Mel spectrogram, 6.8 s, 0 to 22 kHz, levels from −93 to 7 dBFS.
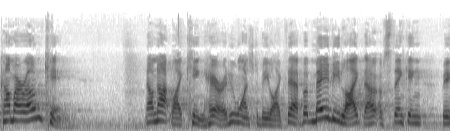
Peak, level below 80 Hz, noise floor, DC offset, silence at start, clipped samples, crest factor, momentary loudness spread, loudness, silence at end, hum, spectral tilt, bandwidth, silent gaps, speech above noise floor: -2 dBFS; -58 dBFS; -50 dBFS; under 0.1%; 0 s; under 0.1%; 18 dB; 9 LU; -20 LUFS; 0 s; none; -6 dB/octave; 13.5 kHz; none; 30 dB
